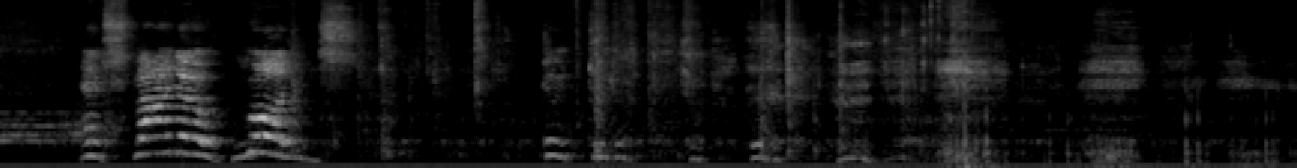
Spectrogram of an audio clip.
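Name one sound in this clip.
A young child squeals and roars playfully up close.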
